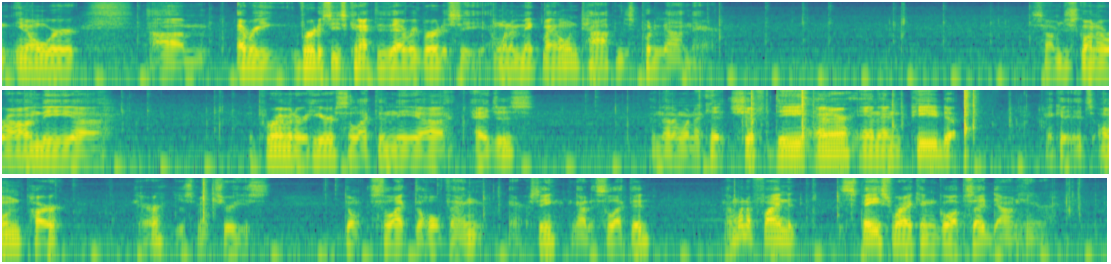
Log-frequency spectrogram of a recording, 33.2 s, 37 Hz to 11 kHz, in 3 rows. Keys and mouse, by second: 1.3 middle click, 4.0-5.0 drag, 5.0 middle click, 5.9 middle click, 6.9-8.8 middle drag, 9.3 middle click, 10.4 middle click, 11.4 middle click, 13.3 middle click, 14.1 middle click, 15.4-18.5 drag, 18.5 shift+d, 19.9 p, 21.2 Tab, 24.1 KP_1, 25.4-27.6 drag, 26.9 g, 30.5 g, 32.3 click, 32.8 KP_Decimal.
